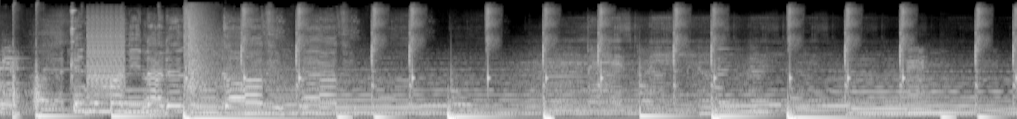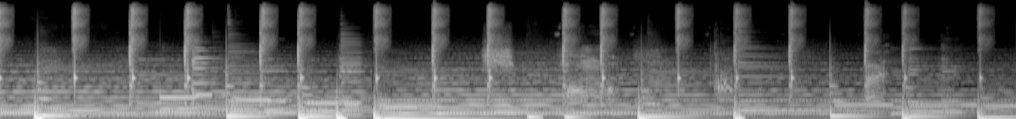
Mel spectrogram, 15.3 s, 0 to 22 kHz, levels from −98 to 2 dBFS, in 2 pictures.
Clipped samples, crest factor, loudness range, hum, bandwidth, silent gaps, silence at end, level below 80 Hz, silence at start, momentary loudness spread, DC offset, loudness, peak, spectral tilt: under 0.1%; 14 dB; 9 LU; none; 19 kHz; none; 0 s; -18 dBFS; 0 s; 12 LU; 0.4%; -16 LUFS; 0 dBFS; -6 dB/octave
